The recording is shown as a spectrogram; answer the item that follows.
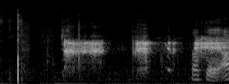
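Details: Pomeranian puppy, young female, listening to a familiar voice over a cell phone at a relative's house; three high, whistled whining calls, each about a third of a second long, after a brief click.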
